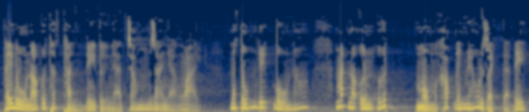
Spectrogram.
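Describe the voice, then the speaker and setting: Husky storyteller. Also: male voice, mid-range voice, normal speed. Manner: vivid, swings between hushed and lively. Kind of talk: dramatic ghost-story narration. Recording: narration over soft background music.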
